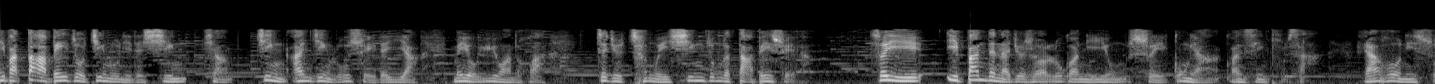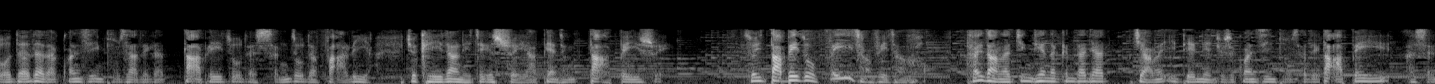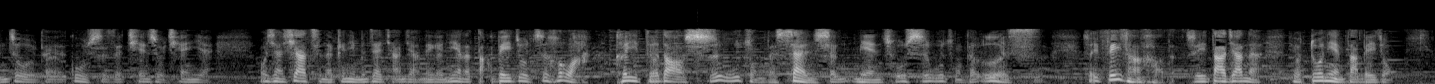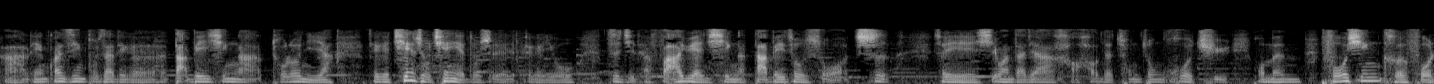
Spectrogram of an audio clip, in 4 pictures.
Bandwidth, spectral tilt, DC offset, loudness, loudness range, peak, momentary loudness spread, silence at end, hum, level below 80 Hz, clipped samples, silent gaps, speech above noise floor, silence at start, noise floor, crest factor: 5.6 kHz; -2.5 dB/octave; under 0.1%; -22 LUFS; 8 LU; 0 dBFS; 16 LU; 0 s; none; -50 dBFS; under 0.1%; none; 21 dB; 0 s; -44 dBFS; 24 dB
